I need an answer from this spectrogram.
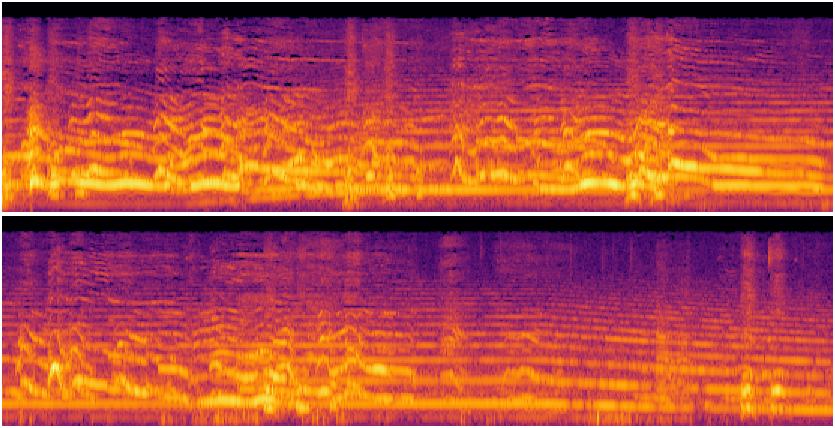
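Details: Whippets howling together during an alarm drill as a siren winds up and holds, then slowly drops; dense overlapping howls waver and glide, with short yips and clicks, fading toward the end.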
